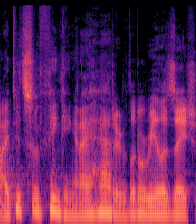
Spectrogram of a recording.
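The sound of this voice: A soft-spoken, breathy put-on character voice from a man, medium in pitch, at a very fast pace.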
